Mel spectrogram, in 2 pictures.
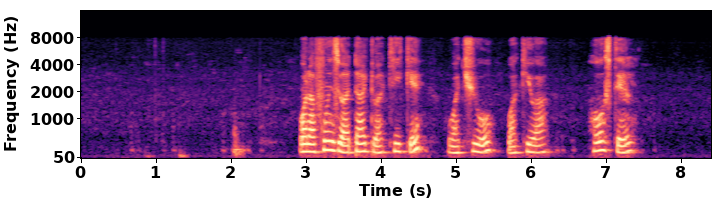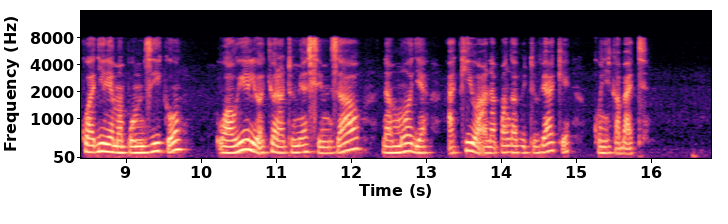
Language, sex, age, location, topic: Swahili, female, 18-24, Dar es Salaam, education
